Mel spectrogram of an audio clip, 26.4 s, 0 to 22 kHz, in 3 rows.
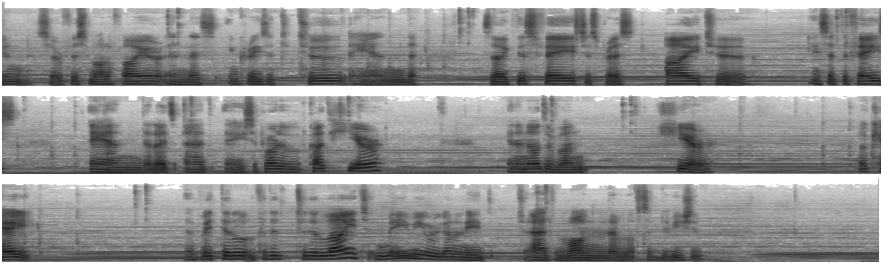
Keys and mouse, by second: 3.5 Tab, 6.1 i, 8.4 click, 8.6 Tab, 9.1 Tab, 10.4 ctrl+r, 10.7 click, 12.2 click, 12.5 Tab, 13.3 Tab, 13.9 ctrl+r, 14.4 click, 15.1 click, 15.2 Tab, 22.2 ctrl+1, 23.0 click.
